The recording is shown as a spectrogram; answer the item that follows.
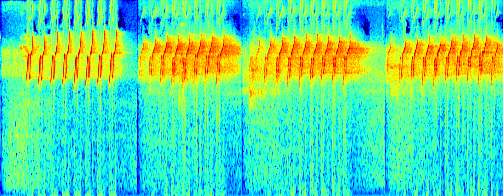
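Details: Four consecutive prothonotary warbler songs, each a rapid string of bright, emphatic rising notes repeated seven to nine times, separated by short gaps.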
